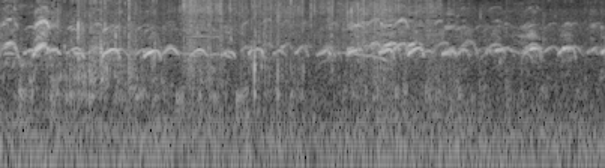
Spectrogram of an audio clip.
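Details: A mute swan family's cygnets, eagerly taking food offered by hand, chorus in steady bouncing high peeps. Faint rustling and splashing sounds accompany them.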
